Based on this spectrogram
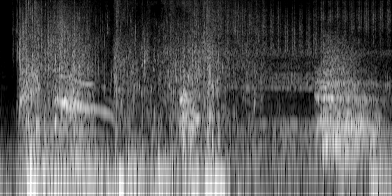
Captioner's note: blood splattering; gastric juices splashing; monster growling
